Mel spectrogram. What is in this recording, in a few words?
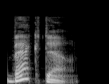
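"backdown", British English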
